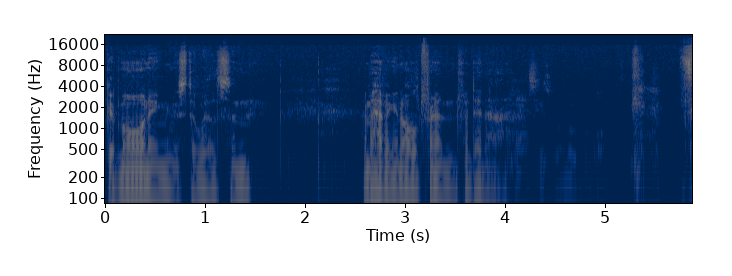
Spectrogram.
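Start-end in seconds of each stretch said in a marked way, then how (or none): 0.0-3.9 put-on creepy killer voice, lower and quieter. Doing a bit as Hannibal Lecter for the group: Hannibal Lecter voice. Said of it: "he did say Hannibal".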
